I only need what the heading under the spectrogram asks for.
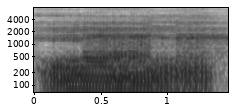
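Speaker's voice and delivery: very low, rough, gruff rumbling voice. Telling a story, voicing the creature on the road in a gruff rumbling voice. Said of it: "in a sort of very like gruff, like rumbling voice".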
